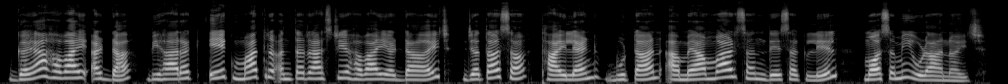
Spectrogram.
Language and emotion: Maithili, neutral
